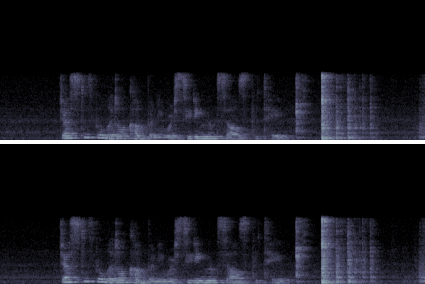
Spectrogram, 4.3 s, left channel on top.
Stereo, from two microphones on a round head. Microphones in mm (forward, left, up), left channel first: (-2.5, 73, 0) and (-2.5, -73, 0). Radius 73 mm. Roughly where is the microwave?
No microwave in this recording.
